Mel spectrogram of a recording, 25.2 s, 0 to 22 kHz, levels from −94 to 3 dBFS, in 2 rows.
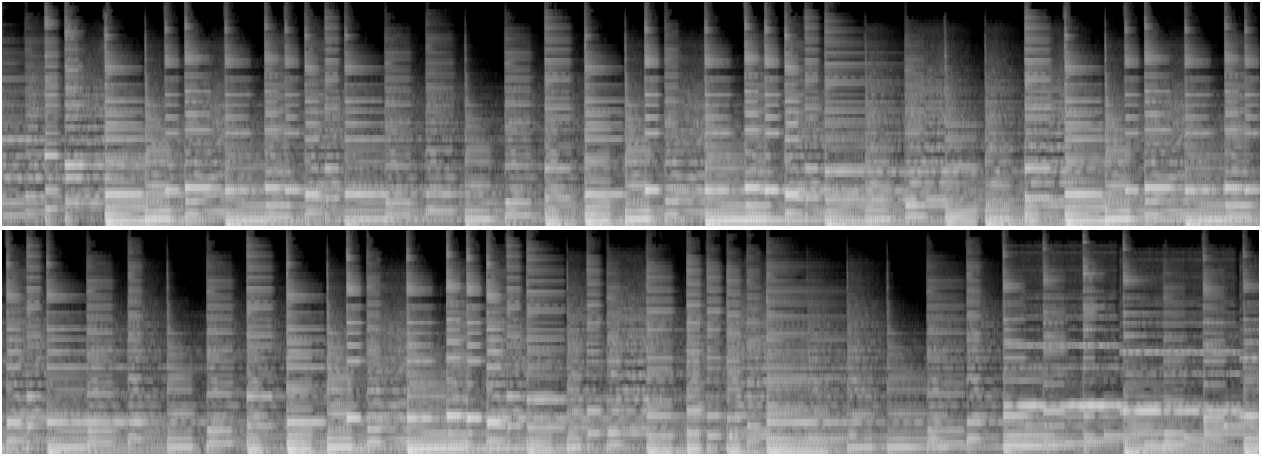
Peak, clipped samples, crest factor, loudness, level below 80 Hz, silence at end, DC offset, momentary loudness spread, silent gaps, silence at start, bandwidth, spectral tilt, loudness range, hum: -2 dBFS; under 0.1%; 18 dB; -20 LUFS; -28 dBFS; 0 s; under 0.1%; 9 LU; none; 0 s; over 20 kHz; -5.5 dB/octave; 4 LU; none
